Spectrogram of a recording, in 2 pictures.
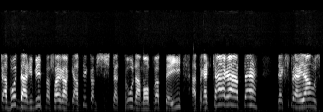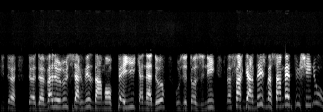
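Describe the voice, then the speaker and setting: Speaking in a Quebec accent, a man has a high pitch and an animated tone. His pace is moderate, his pitch varies normally, and his loudness swings widely. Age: 60s. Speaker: truck driver. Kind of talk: call-in rant. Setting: phone call.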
